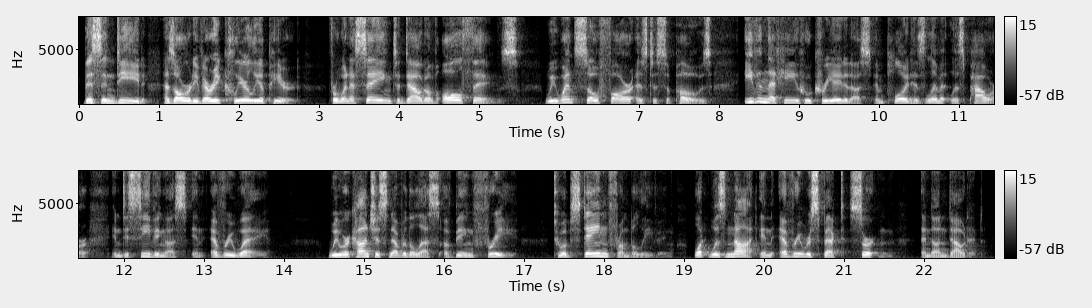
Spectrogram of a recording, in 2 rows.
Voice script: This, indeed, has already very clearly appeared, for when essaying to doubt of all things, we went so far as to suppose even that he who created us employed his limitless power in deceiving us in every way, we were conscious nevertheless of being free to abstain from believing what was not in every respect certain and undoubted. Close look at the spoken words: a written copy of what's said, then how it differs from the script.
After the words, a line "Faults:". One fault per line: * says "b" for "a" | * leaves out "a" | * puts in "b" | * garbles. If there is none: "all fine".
This, indeed, has already very clearly appeared, for when essaying to doubt of all things, we went so far as to suppose even that he who created us employed his limitless power in deceiving us in every way, we were conscious nevertheless of being free to abstain from believing what was not in every respect certain and undoubted.
Faults:
all fine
